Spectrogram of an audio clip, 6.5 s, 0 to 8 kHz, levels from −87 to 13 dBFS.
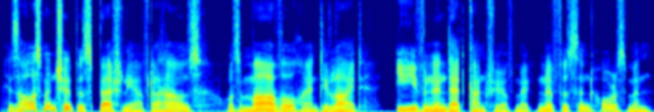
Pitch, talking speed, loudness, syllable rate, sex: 130 Hz, 155 wpm, -19 LUFS, 5.6 syllables/s, male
